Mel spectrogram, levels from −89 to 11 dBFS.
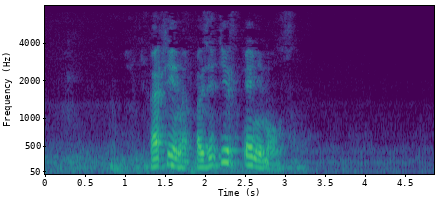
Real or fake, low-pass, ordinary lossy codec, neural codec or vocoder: fake; 7.2 kHz; MP3, 32 kbps; codec, 16 kHz, 8 kbps, FunCodec, trained on LibriTTS, 25 frames a second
